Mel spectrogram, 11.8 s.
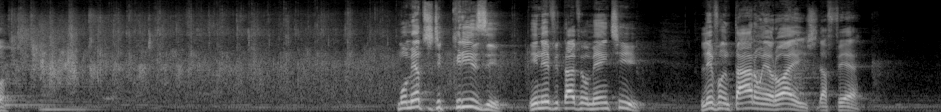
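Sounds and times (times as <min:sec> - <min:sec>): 
audience applause: 0:00.0 - 0:07.0
speech: 0:05.0 - 0:08.1, 0:08.8 - 0:10.8.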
